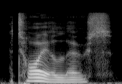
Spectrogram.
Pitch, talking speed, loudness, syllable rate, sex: 125 Hz, 145 wpm, -16 LUFS, 4.1 syllables/s, male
